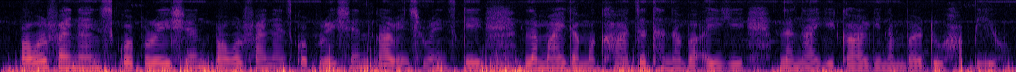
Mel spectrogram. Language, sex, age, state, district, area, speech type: Manipuri, female, 45-60, Manipur, Chandel, rural, read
